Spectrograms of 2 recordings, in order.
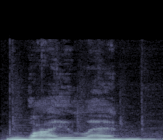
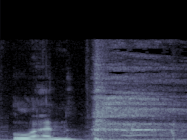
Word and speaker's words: Wylen: Anyways, it's with Studio Ylen, I think is how it's pronounced. They pronounced it like that themselves, and in my head before I heard them pronounce it like that, I was pronouncing it Len. Maybe even Len, but Ylen slips off the tongue better.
